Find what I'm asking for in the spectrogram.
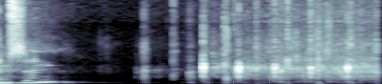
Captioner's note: applause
